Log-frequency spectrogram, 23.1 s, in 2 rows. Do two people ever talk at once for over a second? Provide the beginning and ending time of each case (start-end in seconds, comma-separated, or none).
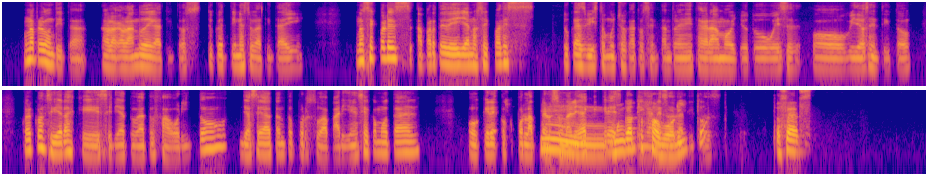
18.3-20.4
